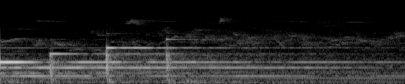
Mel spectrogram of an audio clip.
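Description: Background music: a rising run of chime-like notes struck about half a second apart, which then ring on and slowly fade.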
